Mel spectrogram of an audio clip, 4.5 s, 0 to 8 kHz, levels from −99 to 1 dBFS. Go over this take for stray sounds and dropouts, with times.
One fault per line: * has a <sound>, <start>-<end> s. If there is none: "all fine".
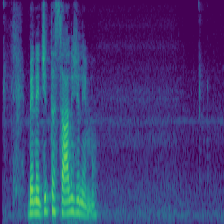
all fine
